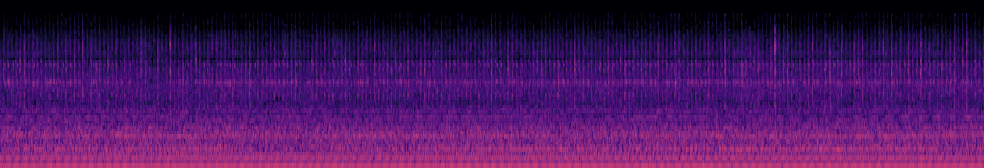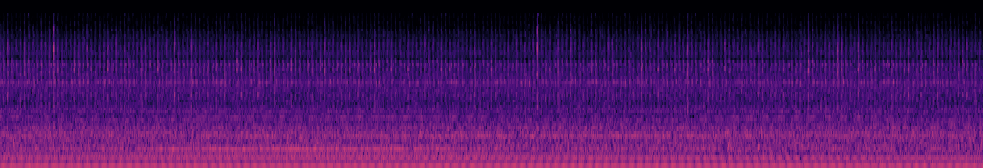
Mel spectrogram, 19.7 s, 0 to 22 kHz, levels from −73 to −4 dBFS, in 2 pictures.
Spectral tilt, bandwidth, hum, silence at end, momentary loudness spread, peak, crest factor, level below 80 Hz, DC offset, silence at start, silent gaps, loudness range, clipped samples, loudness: -3.5 dB/octave; 17 kHz; 60 Hz at -40 dBFS; 0 s; 1 LU; -14 dBFS; 24 dB; -44 dBFS; under 0.1%; 0 s; none; 1 LU; under 0.1%; -37 LUFS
